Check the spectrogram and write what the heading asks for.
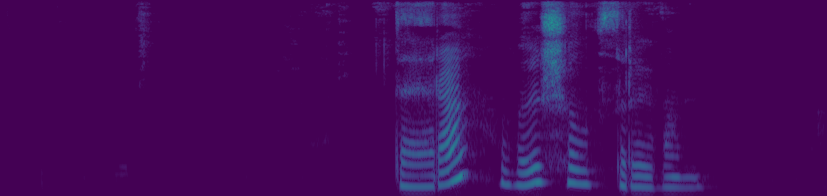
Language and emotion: Russian, neutral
